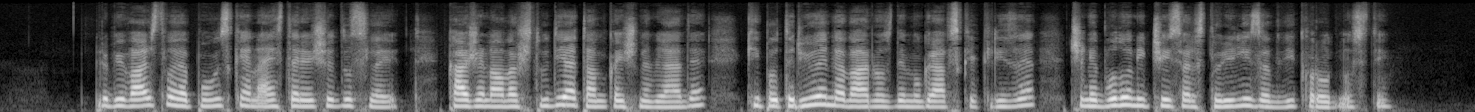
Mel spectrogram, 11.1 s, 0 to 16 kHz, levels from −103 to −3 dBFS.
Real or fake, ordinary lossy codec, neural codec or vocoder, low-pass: fake; AAC, 64 kbps; codec, 44.1 kHz, 2.6 kbps, SNAC; 14.4 kHz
